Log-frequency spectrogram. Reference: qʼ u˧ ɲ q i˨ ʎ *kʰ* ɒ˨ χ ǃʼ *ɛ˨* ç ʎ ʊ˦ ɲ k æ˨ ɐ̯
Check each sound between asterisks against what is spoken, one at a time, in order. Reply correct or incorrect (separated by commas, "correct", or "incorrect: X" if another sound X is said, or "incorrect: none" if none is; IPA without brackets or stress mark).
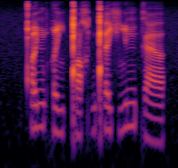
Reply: incorrect: ǃ, incorrect: ɛ˦˨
